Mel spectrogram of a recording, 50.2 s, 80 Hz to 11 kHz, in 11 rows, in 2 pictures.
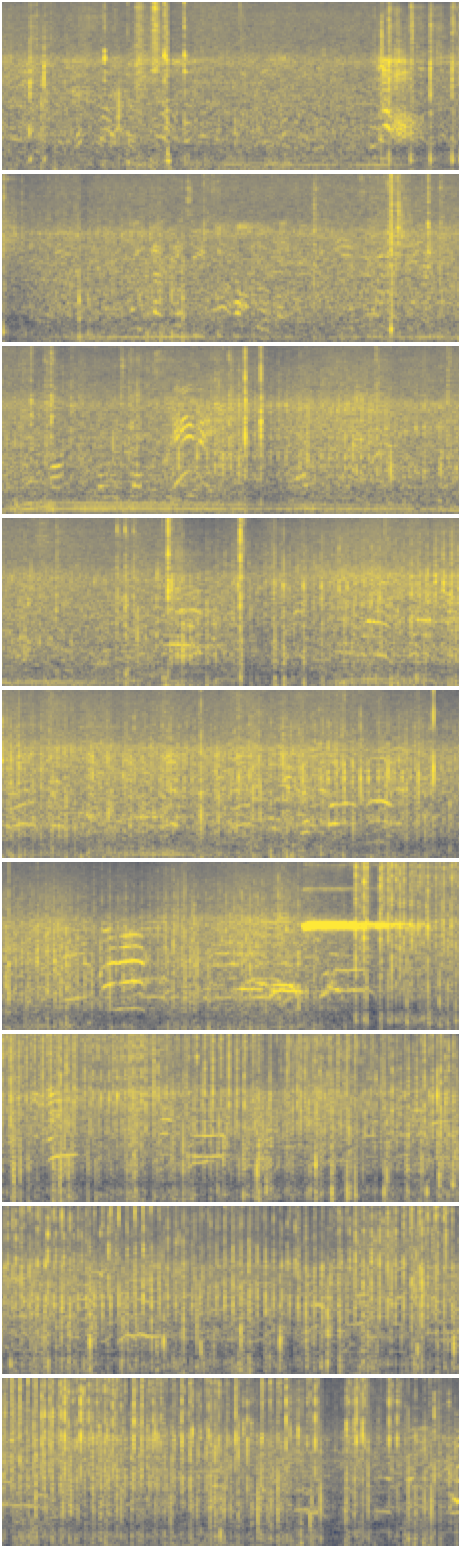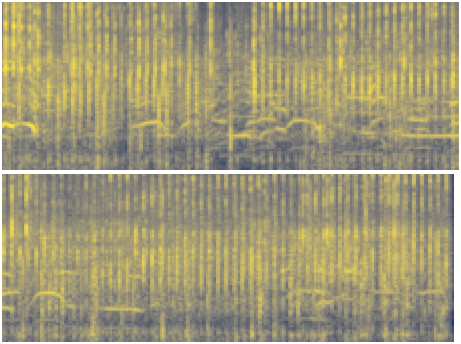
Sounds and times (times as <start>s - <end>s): Firecracker: 0.0s - 50.2s
Speech: 3.7s - 4.3s, 5.8s - 9.0s, 9.6s - 12.8s, 16.6s - 22.4s, 34.4s - 37.2s, 39.2s - 41.6s, 42.4s - 47.4s, 48.4s - 50.2s.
